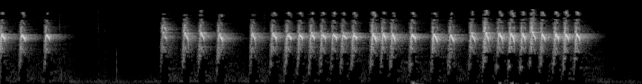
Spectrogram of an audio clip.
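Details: Grey-cheeked bulbul training song with long 'besetan': brief chirps, a pause, then a steady run of rapid high repeated notes lasting over three seconds before stopping cleanly.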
